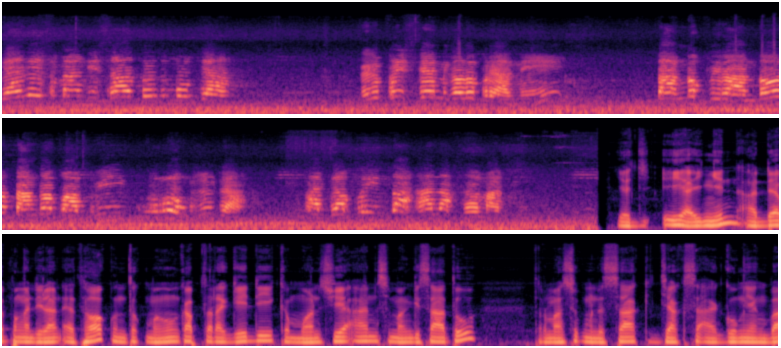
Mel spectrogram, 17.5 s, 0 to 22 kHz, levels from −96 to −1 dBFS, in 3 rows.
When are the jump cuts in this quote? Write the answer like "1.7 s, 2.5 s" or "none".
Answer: 10.4 s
